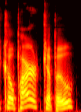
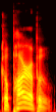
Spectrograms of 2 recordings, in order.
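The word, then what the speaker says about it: Kopparapu: we don't know ravi koparkapu literally says i know i butchered his name koparapu there it is he says there's a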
